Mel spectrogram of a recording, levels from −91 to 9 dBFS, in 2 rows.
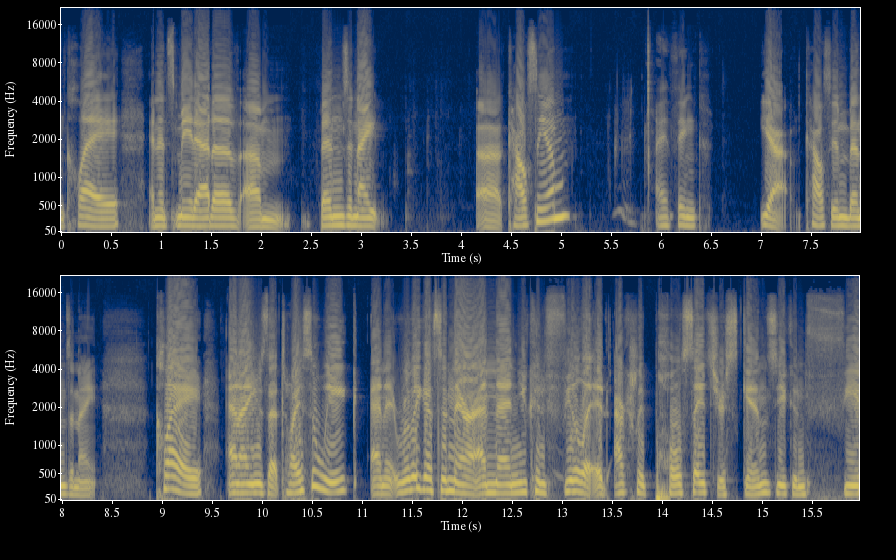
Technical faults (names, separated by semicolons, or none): hard clipping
